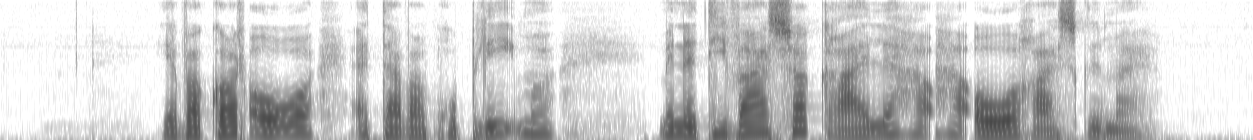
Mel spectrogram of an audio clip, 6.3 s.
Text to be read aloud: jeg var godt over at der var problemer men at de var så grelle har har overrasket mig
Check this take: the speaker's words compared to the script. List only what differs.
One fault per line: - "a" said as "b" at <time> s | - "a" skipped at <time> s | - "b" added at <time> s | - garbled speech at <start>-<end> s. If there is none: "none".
none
